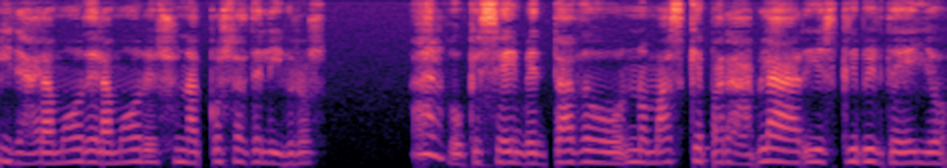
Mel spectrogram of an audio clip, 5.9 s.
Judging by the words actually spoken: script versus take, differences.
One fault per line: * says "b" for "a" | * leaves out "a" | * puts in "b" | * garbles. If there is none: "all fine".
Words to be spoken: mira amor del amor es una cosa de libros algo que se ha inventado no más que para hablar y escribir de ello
all fine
